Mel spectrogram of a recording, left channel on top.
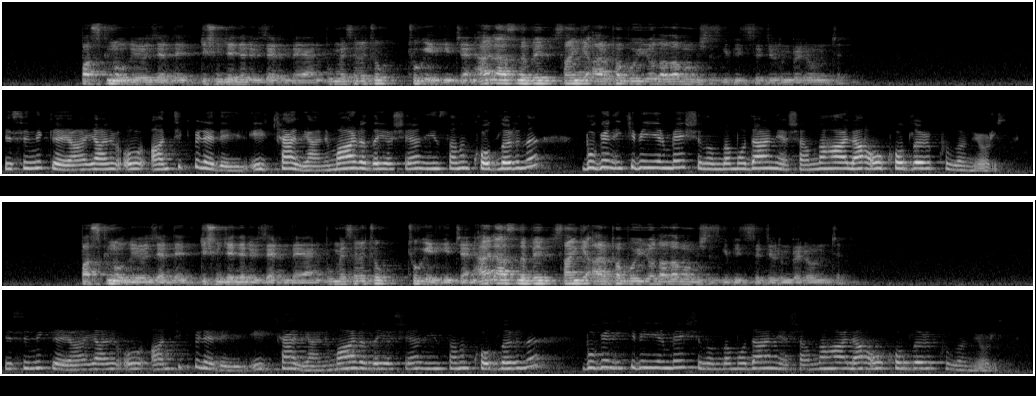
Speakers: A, on the right; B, on the left.
A: baskın oluyor üzerinde, düşünceleri üzerinde yani. Bu mesela çok çok ilginç yani. Hala aslında bir sanki arpa boyu yol alamamışız gibi hissediyorum böyle olunca.
B: Kesinlikle ya. Yani o antik bile değil, ilkel yani mağarada yaşayan insanın kodlarını bugün 2025 yılında modern yaşamda hala o kodları kullanıyoruz.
